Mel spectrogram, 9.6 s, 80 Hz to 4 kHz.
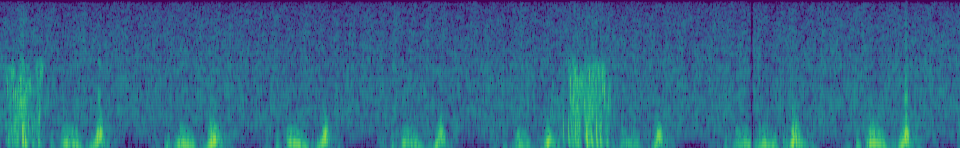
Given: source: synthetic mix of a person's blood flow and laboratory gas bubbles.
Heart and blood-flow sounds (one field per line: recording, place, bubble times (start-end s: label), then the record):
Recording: Doppler ultrasound of blood flow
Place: precordium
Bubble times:
0.02-0.46 s: bubbles
5.60-6.11 s: bubbles
From the record:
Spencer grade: 2 (many but less than half of the cardiac periods contain bubble signals, singularly or in groups)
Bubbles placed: only in the low amplitude regions of the cardiac cycle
